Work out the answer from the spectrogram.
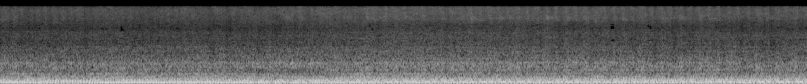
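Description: Twin-turbo LS V8 engine idling just after starting, its fast idle settling from about 1,600 to 1,250 rpm, heard from inside the car's cabin. The note is steady and drops slightly in pitch about three seconds in.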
